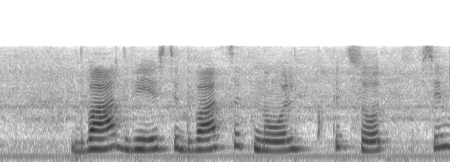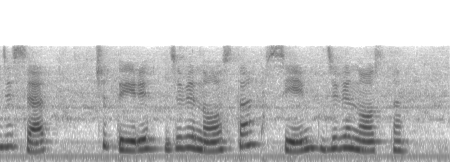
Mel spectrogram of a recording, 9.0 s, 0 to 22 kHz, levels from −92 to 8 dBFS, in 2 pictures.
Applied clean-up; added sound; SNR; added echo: none; none; none; none.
